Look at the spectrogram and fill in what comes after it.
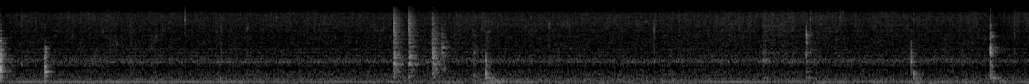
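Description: Chopped onions and tomatoes sizzling steadily in coconut oil in a pan while being stirred with a wooden spatula. The spatula knocks against the pan now and then, with a quick cluster of knocks about four seconds in.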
